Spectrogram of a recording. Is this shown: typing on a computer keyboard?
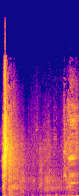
no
